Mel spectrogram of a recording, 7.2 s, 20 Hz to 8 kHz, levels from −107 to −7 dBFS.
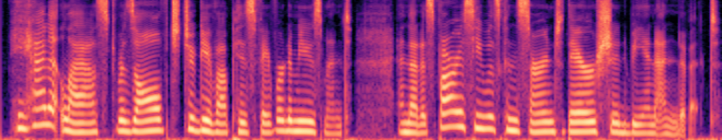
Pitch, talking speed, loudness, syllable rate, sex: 220 Hz, 215 wpm, -17 LUFS, 5.7 syllables/s, female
